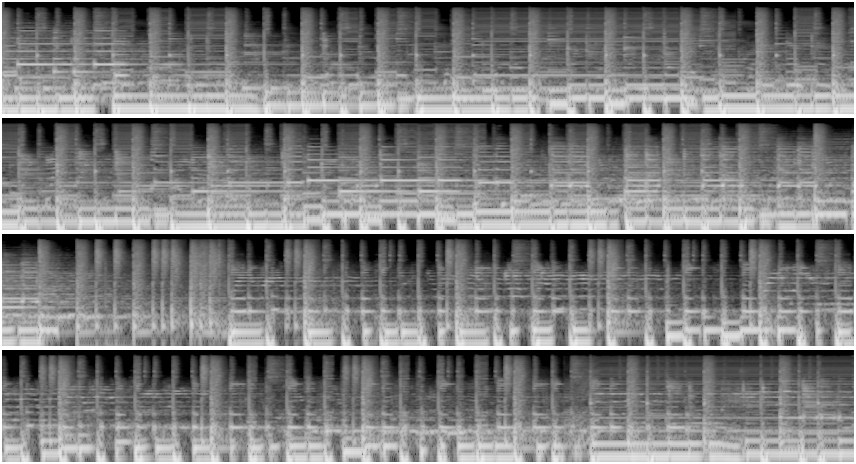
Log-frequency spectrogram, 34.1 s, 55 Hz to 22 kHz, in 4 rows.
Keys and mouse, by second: 0.6 Tab, 1.7-2.1 shift+middle drag, 3.0 a, 3.8 e, 8.0 Tab, 9.0 ctrl+a, 11.9-13.0 drag, 14.3 click, 19.2 click, 19.8 click, 20.8 click, 26.4 click, 27.9 g, 32.4-32.9 middle drag, 33.2-33.5 shift+middle drag, 33.7 click.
